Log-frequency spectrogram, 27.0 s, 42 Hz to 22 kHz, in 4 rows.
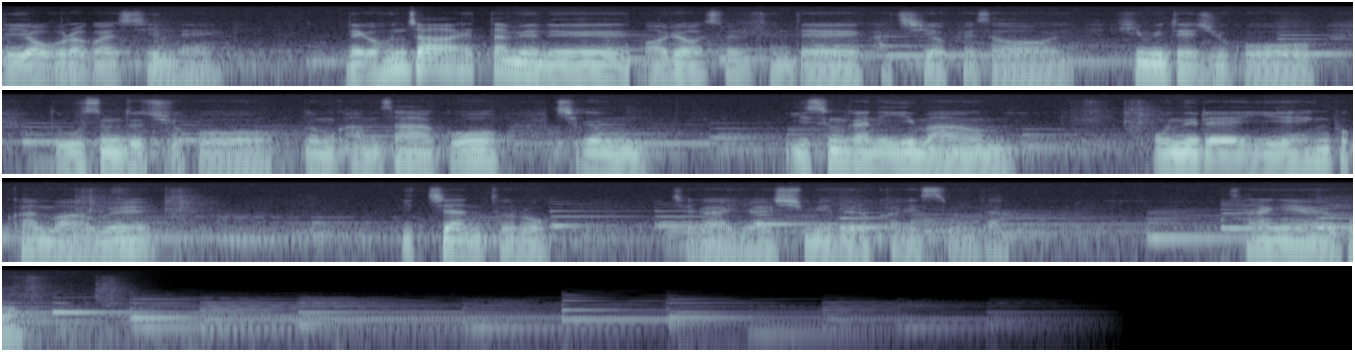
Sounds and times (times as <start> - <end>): Male speech, man speaking: 0.0 - 1.1, 1.7 - 10.0, 10.7 - 11.8, 12.5 - 14.3, 15.5 - 16.3, 16.9 - 18.6, 19.7 - 20.5
Music: 0.0 - 25.9.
